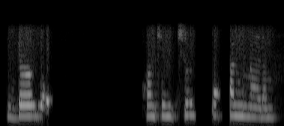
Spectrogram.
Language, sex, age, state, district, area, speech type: Telugu, female, 18-30, Andhra Pradesh, Nellore, rural, conversation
